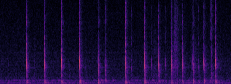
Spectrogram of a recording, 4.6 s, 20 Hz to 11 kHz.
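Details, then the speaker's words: Advantest R6581T 8.5-digit multimeter in DC volts auto-ranging: sharp, uneven relay clicks as it hunts ranges and shows a false overload. Fixed by replacing the battery and doing an internal calibration. "there we go that clicking trying to Auto arrange and it can't do it so that's the other problem"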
